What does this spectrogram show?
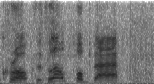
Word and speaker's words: Crooke: I've just moored up here now in the village of Crooke. Not like the villain, it's spelt C-R-O-O-K-E. And I'm right opposite the pub.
